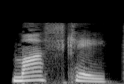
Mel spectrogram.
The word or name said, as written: moschate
